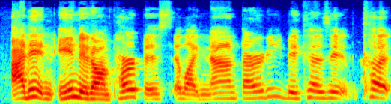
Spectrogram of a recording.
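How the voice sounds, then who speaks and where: This woman's voice sits fairly high, and her pitch moves in an ordinary way. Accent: Southern US. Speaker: tarot reader. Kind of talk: casual chat. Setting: live stream.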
